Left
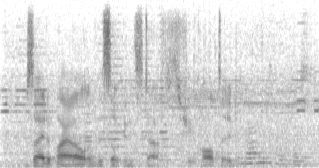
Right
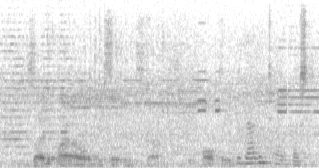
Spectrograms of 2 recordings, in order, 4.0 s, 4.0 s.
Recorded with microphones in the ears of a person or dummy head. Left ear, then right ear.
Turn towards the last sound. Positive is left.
turn(degrees=-65)  # may be behind; listen again after turning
